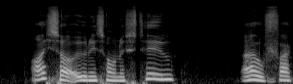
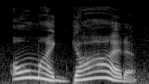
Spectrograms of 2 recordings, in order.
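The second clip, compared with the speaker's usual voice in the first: ordinary delivery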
